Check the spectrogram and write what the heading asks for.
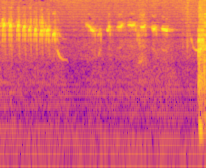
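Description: Faint birdsong: a fast run of high chirps ending in a falling note about half a second in, then a few more short chirps.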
